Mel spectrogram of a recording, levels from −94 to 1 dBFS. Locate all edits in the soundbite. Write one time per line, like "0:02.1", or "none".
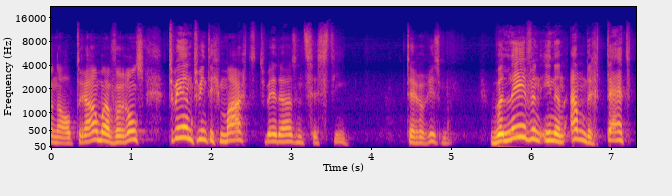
none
